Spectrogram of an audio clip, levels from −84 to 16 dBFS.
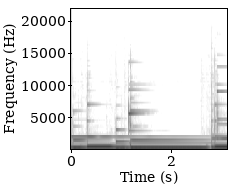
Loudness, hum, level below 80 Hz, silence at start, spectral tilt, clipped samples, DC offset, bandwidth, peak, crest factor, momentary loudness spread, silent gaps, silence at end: -18 LUFS; none; -48 dBFS; 0 s; -4.5 dB/octave; under 0.1%; under 0.1%; 9.8 kHz; -6 dBFS; 10 dB; 5 LU; none; 0 s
